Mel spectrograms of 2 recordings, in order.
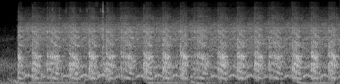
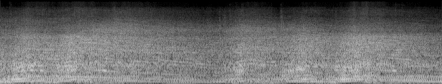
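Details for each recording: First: Subaru Impreza WRX STI Classic with lost keys, being hotwired with a cable to the starter; starter churns with pulsing compression rhythm but the engine never fires; immobiliser suspected, possibly also no or stale fuel: crank no start. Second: Subaru Impreza WRX STI Classic, hotwired after lost keys and an immobilizer issue: engine revs freely and rises smoothly under throttle with no knocking or misfire; starts and runs normally.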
